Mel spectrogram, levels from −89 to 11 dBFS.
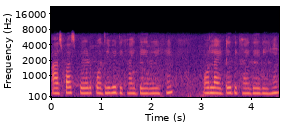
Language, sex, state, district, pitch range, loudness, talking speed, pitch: Hindi, female, Maharashtra, Chandrapur, 220-235 Hz, -17 LUFS, 195 wpm, 230 Hz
